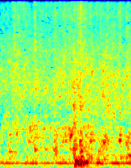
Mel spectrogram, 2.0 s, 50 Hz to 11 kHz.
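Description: Water running steadily into the tub of a small 10-kilo washing machine, a continuous close rush that swells briefly midway, heard alone without talk.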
